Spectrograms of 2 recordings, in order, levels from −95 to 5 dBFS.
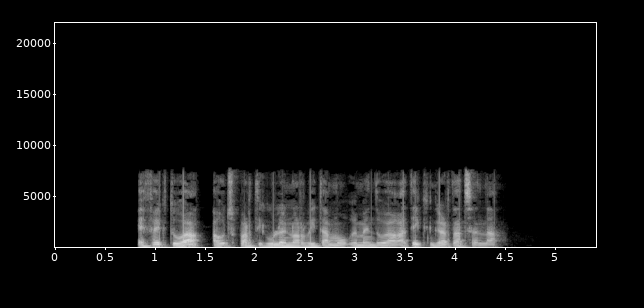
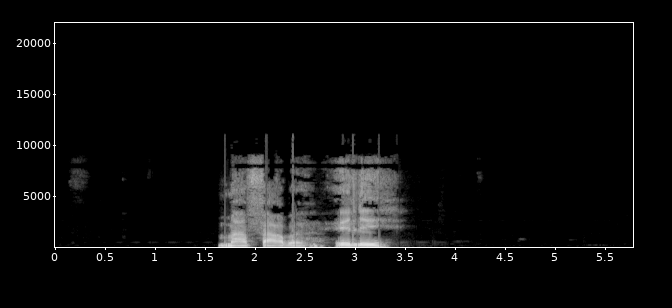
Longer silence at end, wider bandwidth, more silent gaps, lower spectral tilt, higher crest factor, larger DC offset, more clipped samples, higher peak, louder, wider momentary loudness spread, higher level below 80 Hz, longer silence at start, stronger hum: second, 1 s vs 2.4 s; second, 8 kHz vs 9.6 kHz; neither; about the same, -6 dB/octave vs -5 dB/octave; about the same, 20 dB vs 20 dB; neither; neither; about the same, 0 dBFS vs 0 dBFS; second, -19 LUFS vs -15 LUFS; about the same, 9 LU vs 11 LU; about the same, -46 dBFS vs -48 dBFS; second, 0.85 s vs 1.65 s; neither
